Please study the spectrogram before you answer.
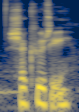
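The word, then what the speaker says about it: Xacuti: Chestnut chaki. Shakuti. They spell it x a c u t i.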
